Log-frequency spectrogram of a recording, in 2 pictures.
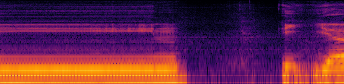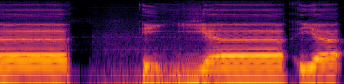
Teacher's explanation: মাখরাজটা জিহ্বার মধ্যখান থেকে তার বরাবর উপরে তালের সঙ্গে লাগবে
